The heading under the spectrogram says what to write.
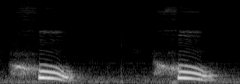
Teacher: خوا میں آپ نے خراش لانی ہے، ہونٹوں کو گول کرنا ہے پیش کی ادائیگی کے لیے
